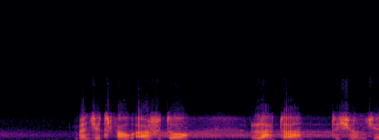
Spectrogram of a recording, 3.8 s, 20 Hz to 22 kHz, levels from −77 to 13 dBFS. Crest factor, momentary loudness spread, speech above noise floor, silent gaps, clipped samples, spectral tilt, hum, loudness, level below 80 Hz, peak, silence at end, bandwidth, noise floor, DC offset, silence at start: 18 dB; 14 LU; 34 dB; none; under 0.1%; -2.5 dB/octave; none; -20 LUFS; -74 dBFS; -2 dBFS; 0 s; 9.8 kHz; -54 dBFS; under 0.1%; 0.8 s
